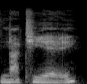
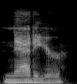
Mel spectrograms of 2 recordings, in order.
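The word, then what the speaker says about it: Nattier: her name is pronounced notier I I would being being from the Midwest I would pronounce it nadir uh n-a-t-t-i-e-r but John notier uh she's a really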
